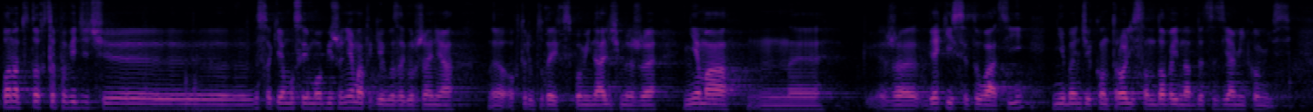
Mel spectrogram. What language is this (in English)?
Polish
